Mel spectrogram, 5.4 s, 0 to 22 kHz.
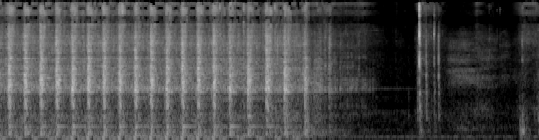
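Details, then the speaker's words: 1995 Polaris Trail Boss 250 with choke pulled: about three seconds of steady cranking at roughly three strokes a second, then sharp pops; cranks, backfires, won't start. Owner suspects fuel delivery. "let's pull the choke let's see what happens w backfire out of the hole that's what we were talking about here we"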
